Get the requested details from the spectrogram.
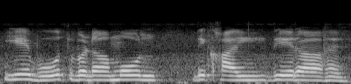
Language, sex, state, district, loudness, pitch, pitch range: Hindi, female, Haryana, Jhajjar, -14 LUFS, 205 Hz, 195-215 Hz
